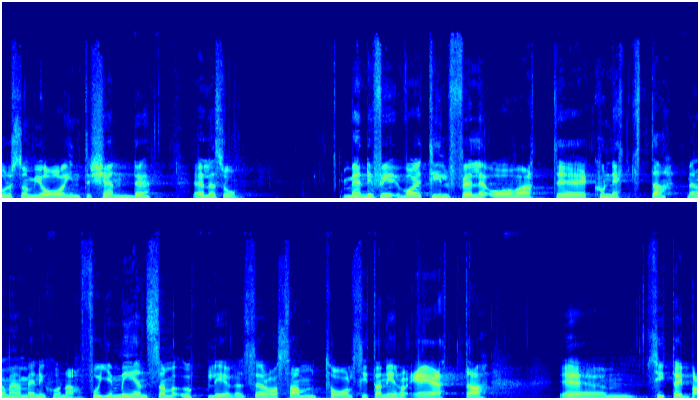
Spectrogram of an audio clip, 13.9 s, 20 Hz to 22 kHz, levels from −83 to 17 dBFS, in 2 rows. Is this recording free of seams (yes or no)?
no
